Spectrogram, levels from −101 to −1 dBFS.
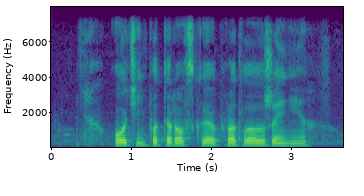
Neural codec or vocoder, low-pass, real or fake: none; 7.2 kHz; real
